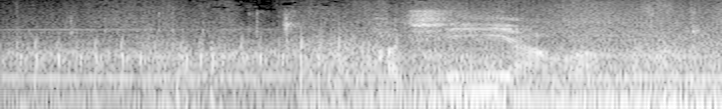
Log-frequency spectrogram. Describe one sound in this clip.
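A motorcycle engine rumbles and revs up.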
